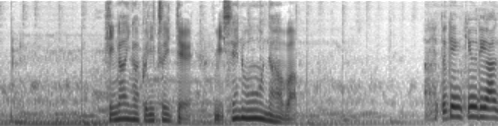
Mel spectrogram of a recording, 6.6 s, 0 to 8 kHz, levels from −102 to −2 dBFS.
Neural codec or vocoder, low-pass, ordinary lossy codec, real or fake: codec, 16 kHz, 16 kbps, FunCodec, trained on Chinese and English, 50 frames a second; none; none; fake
